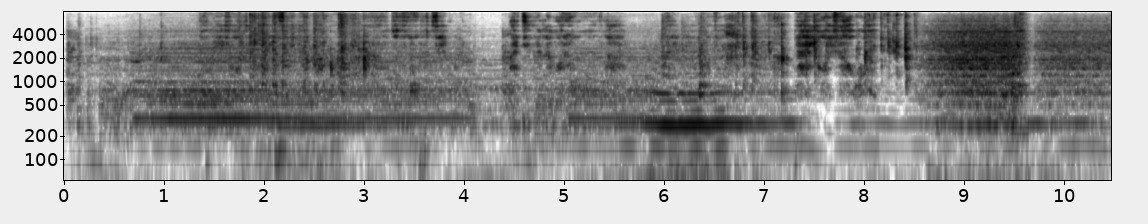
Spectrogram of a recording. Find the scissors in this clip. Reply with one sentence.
The scissors can be heard from 2.4 to 3.2 s and from 6.8 to 7.3 s.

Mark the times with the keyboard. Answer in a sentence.
The keyboard can be heard from 1.7 to 2.9 s and from 6.7 to 8.6 s.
